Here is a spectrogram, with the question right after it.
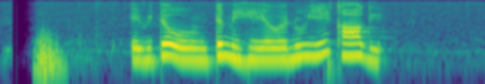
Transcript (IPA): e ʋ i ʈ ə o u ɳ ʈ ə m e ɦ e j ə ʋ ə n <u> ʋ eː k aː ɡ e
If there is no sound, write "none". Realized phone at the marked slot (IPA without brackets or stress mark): u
